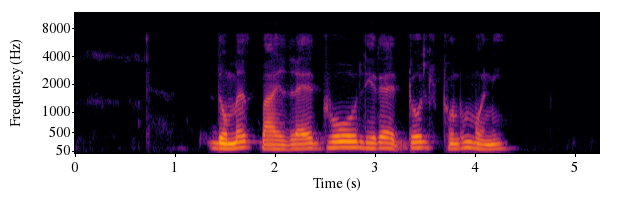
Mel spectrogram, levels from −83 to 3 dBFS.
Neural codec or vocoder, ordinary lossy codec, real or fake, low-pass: codec, 16 kHz, 2 kbps, X-Codec, HuBERT features, trained on LibriSpeech; Opus, 32 kbps; fake; 7.2 kHz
